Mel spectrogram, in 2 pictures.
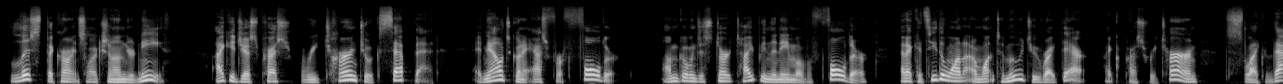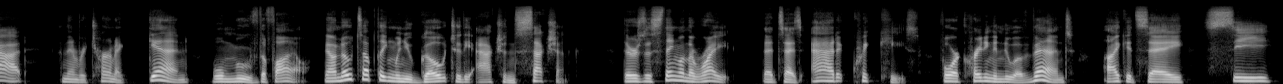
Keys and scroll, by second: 3.1 Return, 6.2-7.9 typing, 11.0 Return, 16.5 super+3, 25.0 c.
